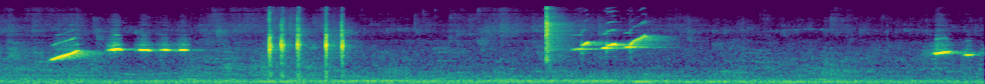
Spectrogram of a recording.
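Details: Female white-rumped shama from Medan, Indonesia, a kept songbird: an upslurred whistle followed by flat held notes, a burst of quick clicks, then rising whistled phrases separated by quiet gaps.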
